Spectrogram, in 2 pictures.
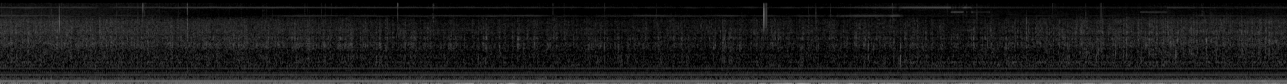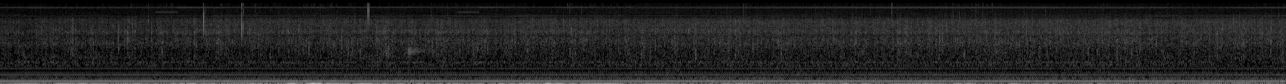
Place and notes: Utena, Lithuania, fountain study
the fountains at local cultural center. the recording has three parts. 1. accoustic, 2. accoustic + electromagnetic field, 3. electromagnetic field (the work of pump motors)
July 2018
